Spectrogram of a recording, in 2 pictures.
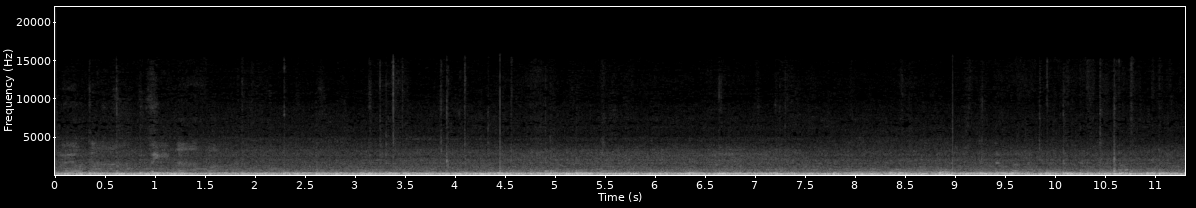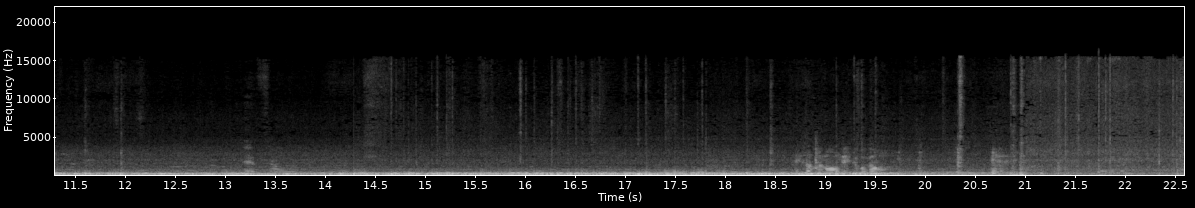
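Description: Steady low rumble of an airliner's engines and cabin as it taxis after landing, heard from inside the cabin. The rumble drops away about two seconds before the end, where a few voices come in.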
